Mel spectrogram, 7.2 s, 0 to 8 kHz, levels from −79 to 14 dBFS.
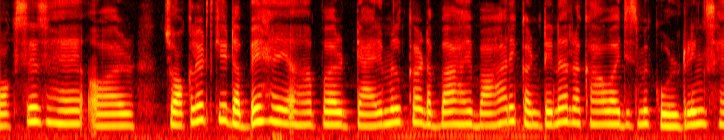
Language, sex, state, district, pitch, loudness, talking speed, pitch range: Hindi, female, Chandigarh, Chandigarh, 240 Hz, -16 LUFS, 200 wpm, 230-260 Hz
